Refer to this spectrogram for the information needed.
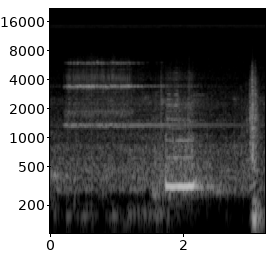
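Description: The doorbell of a home rings on a sunny afternoon with a steady, bright metallic tone held for about two seconds, joined briefly by a louder low buzz, then a short sharp knock-like clack at the end.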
